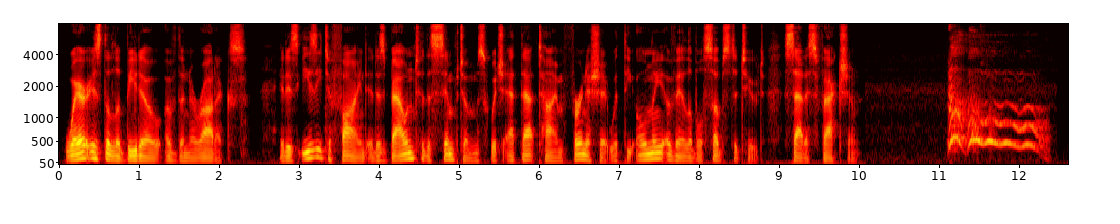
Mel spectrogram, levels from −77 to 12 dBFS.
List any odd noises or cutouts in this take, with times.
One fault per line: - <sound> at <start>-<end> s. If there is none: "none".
- bark at 11.1-12.4 s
